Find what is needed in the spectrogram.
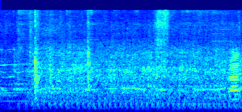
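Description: An engine running steadily, with a couple of brief sharp clicks.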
